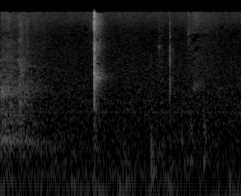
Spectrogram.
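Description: A single sharp click about a second in, followed by a couple of faint ticks; otherwise near silence.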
